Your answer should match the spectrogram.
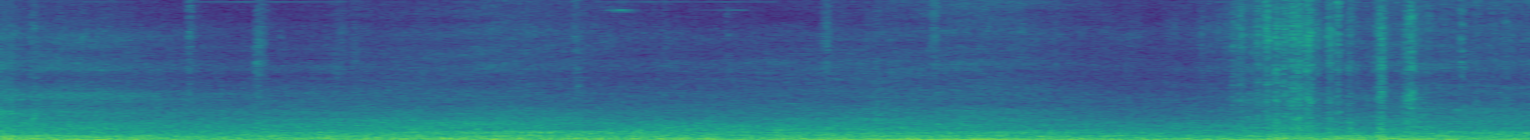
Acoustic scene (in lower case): street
